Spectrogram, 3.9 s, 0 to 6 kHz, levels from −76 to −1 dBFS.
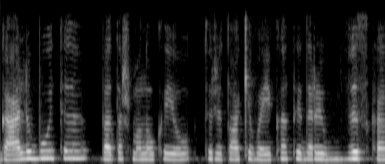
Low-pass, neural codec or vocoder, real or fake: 5.4 kHz; none; real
